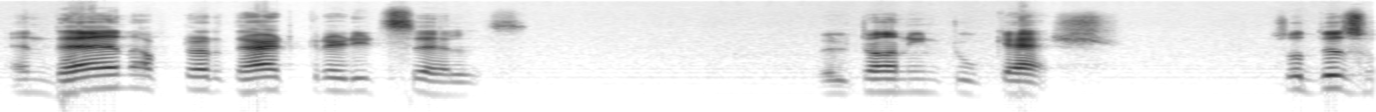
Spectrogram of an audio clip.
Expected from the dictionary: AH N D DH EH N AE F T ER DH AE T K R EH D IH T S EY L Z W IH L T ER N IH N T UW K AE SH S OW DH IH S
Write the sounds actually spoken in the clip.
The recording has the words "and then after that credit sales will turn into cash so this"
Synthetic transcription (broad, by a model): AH N D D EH N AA F T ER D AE T K R EH D IH T S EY L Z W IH L T ER N IH N T UW K AE SH S OW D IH S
